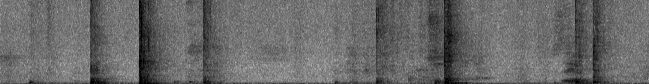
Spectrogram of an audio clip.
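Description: Dull thumps and slaps of bodies and hands hitting a foam grappling mat during a jiu-jitsu roll, a handful of separate knocks with the loudest pair about a second in and another about four and a half seconds in.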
